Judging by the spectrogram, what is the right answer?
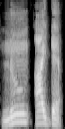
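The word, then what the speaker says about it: Numident: It can't be gnome, it can't be name, it can't be nim, it can't be neem, anything like that.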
